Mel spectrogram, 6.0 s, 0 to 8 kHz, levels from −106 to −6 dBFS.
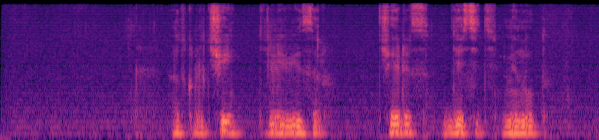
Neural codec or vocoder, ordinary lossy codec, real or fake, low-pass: vocoder, 24 kHz, 100 mel bands, Vocos; none; fake; 7.2 kHz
